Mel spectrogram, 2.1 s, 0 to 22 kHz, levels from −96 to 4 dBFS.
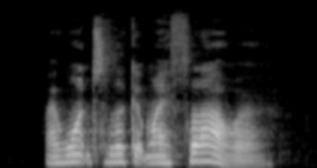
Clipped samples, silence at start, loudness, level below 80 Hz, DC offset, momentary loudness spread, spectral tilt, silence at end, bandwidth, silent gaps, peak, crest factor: under 0.1%; 0.3 s; -26 LUFS; -70 dBFS; under 0.1%; 12 LU; -6.5 dB/octave; 0.35 s; 15 kHz; none; -8 dBFS; 18 dB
